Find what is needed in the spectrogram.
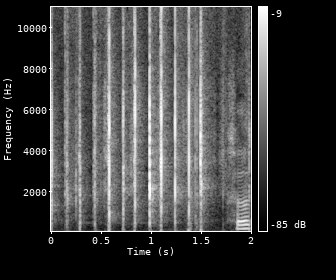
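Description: Tarot deck being shuffled by hand: a rapid, even run of card clicks, about eight a second, while cards are drawn to clarify the spread.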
